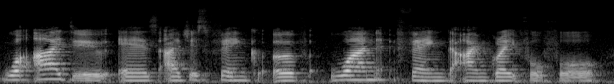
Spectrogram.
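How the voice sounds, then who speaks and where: A woman in her thirties chatting casually and giving calm, encouraging advice. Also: fairly low pitch, slow, vocal fry. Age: 30s. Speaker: co-host. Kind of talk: casual Q&A chat.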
